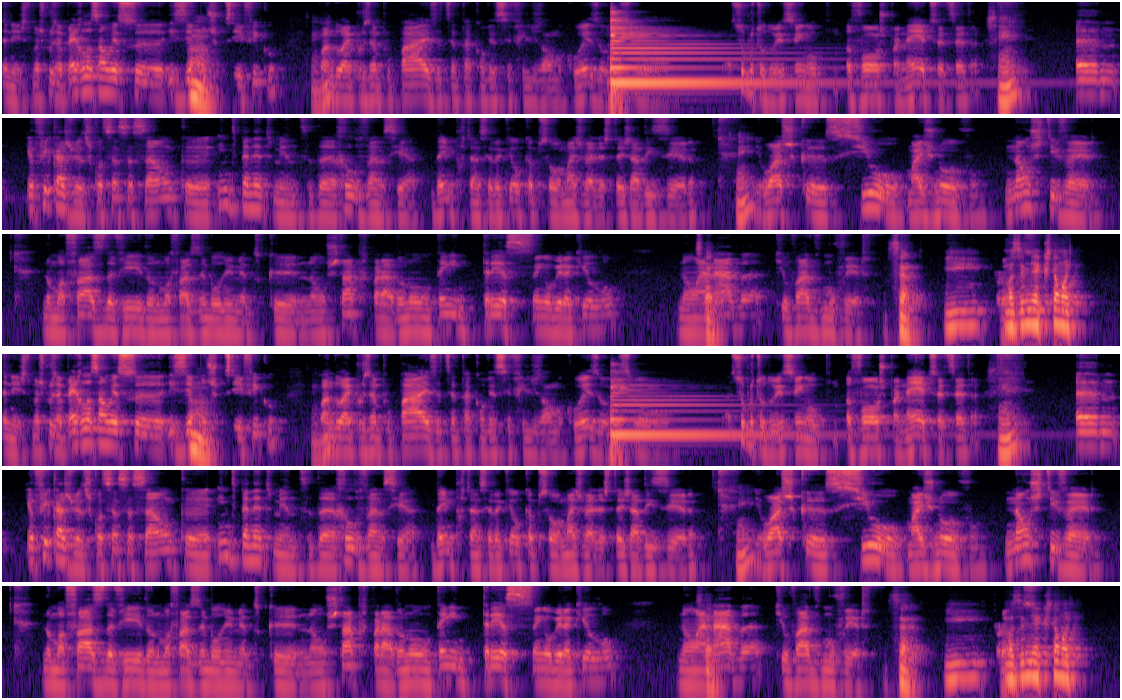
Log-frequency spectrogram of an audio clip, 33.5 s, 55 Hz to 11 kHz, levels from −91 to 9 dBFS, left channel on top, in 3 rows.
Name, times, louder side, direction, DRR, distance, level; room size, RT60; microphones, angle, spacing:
voice 1, 0.0-2.8 3.2-6.7 7.2-8.2 8.4-9.8 10.0-10.1 10.7-11.2 11.4-22.2 22.5-28.5 29.1-31.0 32.3-32.7, right 5 dB, 35° right, 0.7 m, -29 dB
sound 1, 6.1-8.4, left 5 dB, 90° left, 0.6 m, -25 dB
voice 2, 31.8-33.1, left 2 dB, 45° left, 1.0 m, -24 dB
14.0 x 12.0 x 2.3 m
head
